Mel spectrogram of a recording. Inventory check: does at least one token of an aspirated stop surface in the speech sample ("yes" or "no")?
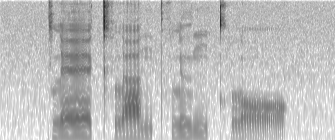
yes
